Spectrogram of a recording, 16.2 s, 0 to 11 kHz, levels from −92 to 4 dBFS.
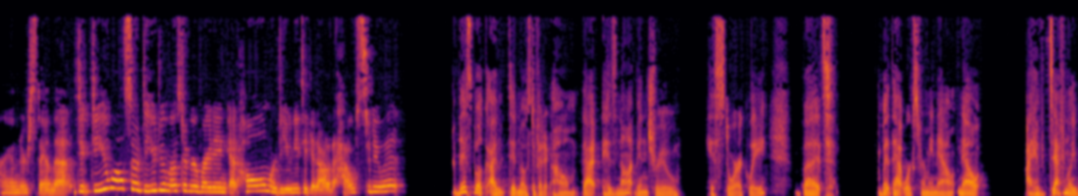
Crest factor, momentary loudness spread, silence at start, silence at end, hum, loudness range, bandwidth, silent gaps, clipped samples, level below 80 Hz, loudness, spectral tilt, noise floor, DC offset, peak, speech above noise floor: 16 dB; 10 LU; 0 s; 0 s; none; 7 LU; 10.5 kHz; none; under 0.1%; -56 dBFS; -21 LUFS; -5 dB/octave; -89 dBFS; under 0.1%; -6 dBFS; 68 dB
